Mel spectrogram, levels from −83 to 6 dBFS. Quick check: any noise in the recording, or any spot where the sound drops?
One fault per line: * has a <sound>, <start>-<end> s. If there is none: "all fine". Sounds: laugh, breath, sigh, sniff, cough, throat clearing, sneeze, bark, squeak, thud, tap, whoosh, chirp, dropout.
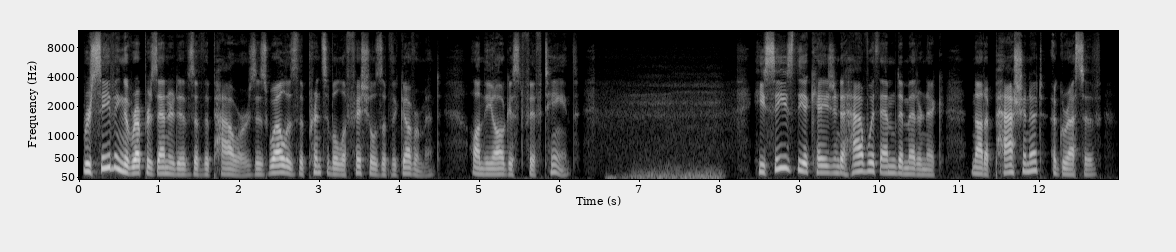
* has a breath, 6.6-8.1 s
